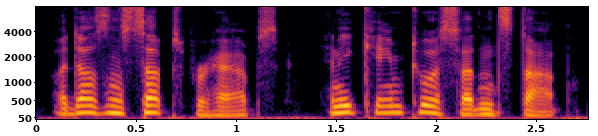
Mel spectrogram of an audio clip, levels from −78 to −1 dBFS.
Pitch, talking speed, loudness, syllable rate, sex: 150 Hz, 240 wpm, -18 LUFS, 6.1 syllables/s, male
